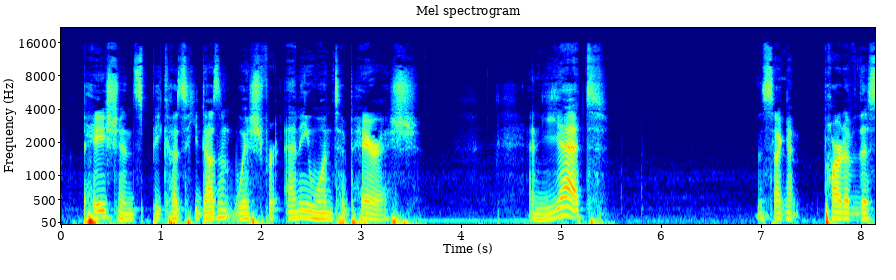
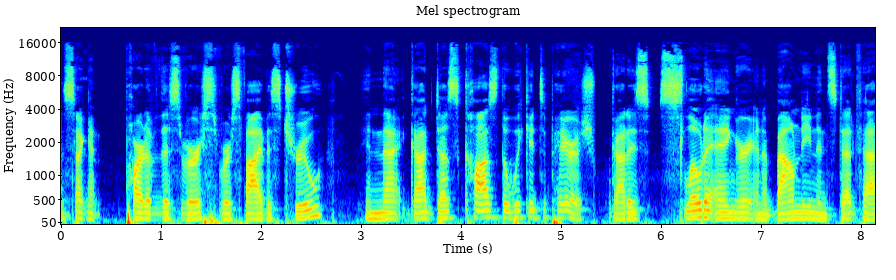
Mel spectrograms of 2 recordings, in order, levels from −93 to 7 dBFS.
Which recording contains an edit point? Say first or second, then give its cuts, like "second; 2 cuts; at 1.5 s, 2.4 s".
second; 1 cut; at 5.3 s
